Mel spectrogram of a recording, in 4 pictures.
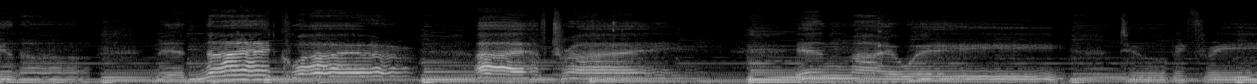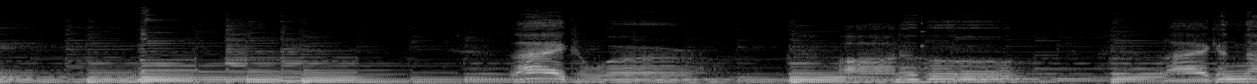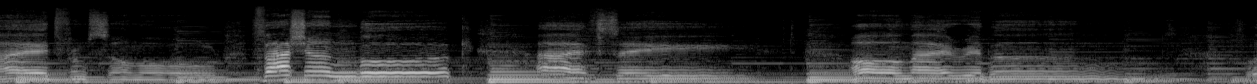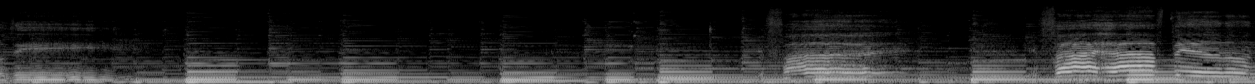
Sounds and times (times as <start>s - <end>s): Acoustic guitar: 0.0s - 50.2s
Strum: 0.0s - 50.2s.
